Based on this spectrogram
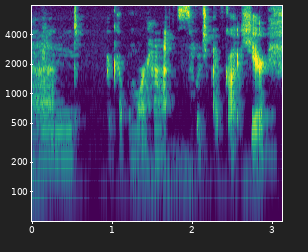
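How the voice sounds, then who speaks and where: Here a woman speaks with a Canadian accent. The recording is very clean, with a silent background. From Canada. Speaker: yarn shop owner and knitting podcaster. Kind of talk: casual podcast monologue. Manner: hesitant, many fillers.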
